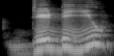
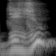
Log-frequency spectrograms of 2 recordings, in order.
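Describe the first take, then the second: First: The d and y sounds stay separate. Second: The d and y merge into a j sound. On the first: "अलग जब आप लेते हैं तो अलग इसका उच्चारण क्या होता है" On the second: "जब इसे आप कनेक्टेड लेंगे ना"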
